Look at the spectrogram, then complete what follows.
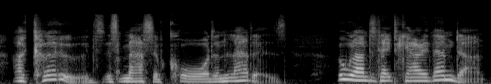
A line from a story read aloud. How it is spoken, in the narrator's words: exclaimed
